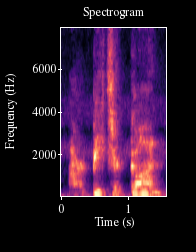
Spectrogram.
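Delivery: breathless, stunned whisper; gulped whisper. Acted. Boy gulping out the bad news to Seth in a whisper. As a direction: gulp the words out in shock. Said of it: "he gulped".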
